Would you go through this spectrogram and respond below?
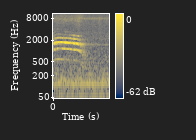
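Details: New puppy Harry, a female, calling in the middle of the night, March 2008; a single short high whine about half a second long, slightly falling at the end, over a steady low hum.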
